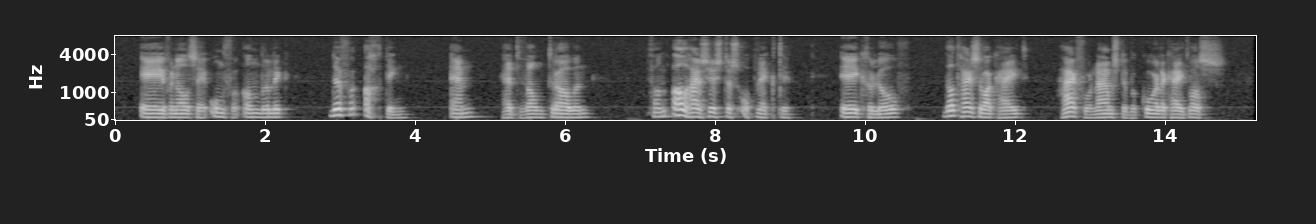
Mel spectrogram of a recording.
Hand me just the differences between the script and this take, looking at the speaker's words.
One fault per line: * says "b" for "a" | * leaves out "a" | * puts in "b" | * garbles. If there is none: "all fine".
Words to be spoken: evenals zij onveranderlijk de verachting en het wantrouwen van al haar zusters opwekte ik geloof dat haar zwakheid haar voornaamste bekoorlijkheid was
all fine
